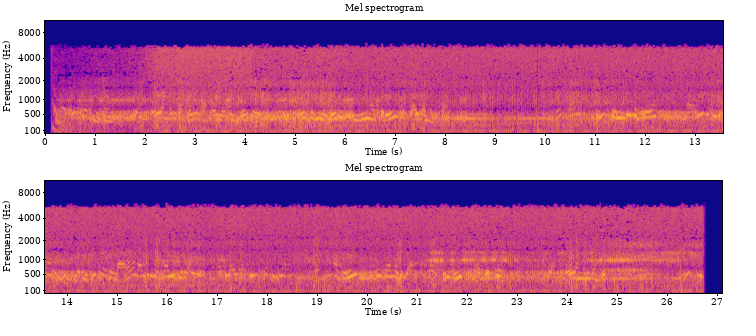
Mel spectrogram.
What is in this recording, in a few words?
usb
